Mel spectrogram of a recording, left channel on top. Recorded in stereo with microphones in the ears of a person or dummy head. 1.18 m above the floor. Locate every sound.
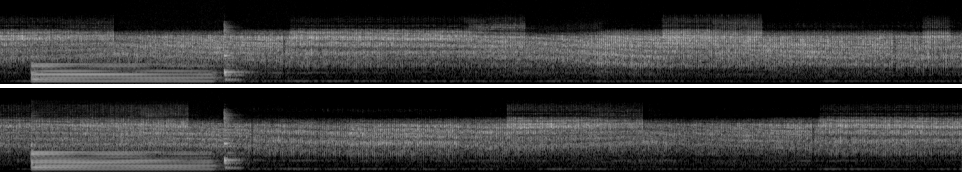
0.3 s a guitar: 35° right (ahead or behind), 1.8 m
2.2 s a cowbell: 5° right (ahead or behind), 0.8 m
